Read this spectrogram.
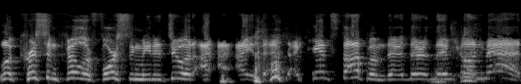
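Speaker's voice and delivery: acted screaming. Describing his role in the movie, acting out his past protests, retelling it screaming. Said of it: "every time you talk, you're screaming".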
